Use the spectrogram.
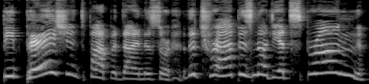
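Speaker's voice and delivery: high, slow, loud villain voice; scheming dinosaur. Acted. Dinosaur telling Papa Dinosaur to wait for the trap, high and slow. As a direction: hold them back with sinister patience. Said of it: "sounded kind of like".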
